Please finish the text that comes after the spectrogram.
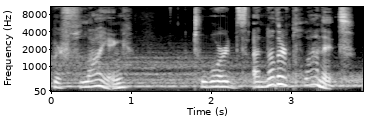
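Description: A woman's voice: medium pitch, expressive, slow, noisy background. A woman playing a jittery, queasy abductee. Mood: anxious. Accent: British. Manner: anxious, sarcastic. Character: anxious nauseous young woman named Jenny, abductee. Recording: music score underneath.

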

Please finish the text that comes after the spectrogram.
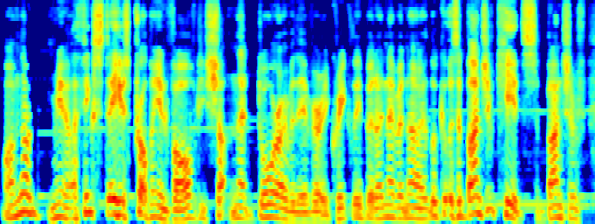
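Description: Give me a man playing a flustered, oversharing town crier with a bright, gravelly voice. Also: fairly high pitch, expressive, very fast, soft background music. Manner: rambling, flustered, comic oversharing. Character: flustered middle-aged male town crier, abandoned husband. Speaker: game master voicing a townsperson. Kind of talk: improvised tabletop roleplay.

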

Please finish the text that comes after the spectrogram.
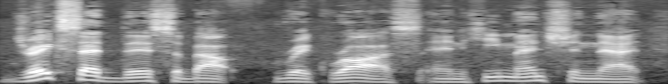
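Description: Man, podcast host, from Colombia, deep-ish voice, casual conversational. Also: a little slow. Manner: conversational, many restarts and "man". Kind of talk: casual interview chat.

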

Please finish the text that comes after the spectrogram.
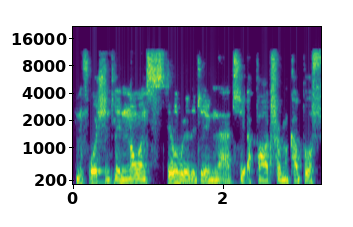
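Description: A young man from Estonia whose first language is Russian, giving an interview over a video call and speaking haltingly, with many fillers and restarts. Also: lowish voice, slightly rough, no room sound. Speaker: guest. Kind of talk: casual interview talk.

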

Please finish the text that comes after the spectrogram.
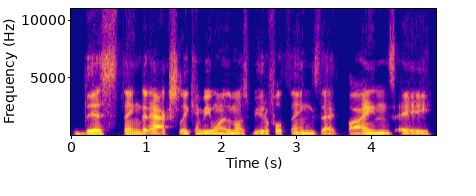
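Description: A man hosting an interview who works as a therapist, speaking in a measured, reflective way. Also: fairly low pitch, steady tone, dry recording, studio quality. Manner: measured and reflective, builds long thoughts. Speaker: host, therapist. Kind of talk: conversational interview.

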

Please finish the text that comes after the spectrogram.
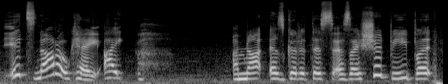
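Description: An actress playing a caring but exacting magic trainer in a naturalistic audio drama, frank and instructive in manner. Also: female voice, high voice, expressive, moderate pace, soft background music. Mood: apologetic, alarmed. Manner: frank, instructive, gently concerned.

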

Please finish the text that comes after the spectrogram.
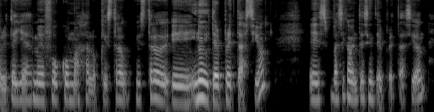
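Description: A woman's voice: medium pitch, creaky, mellow. A middle-aged Mexican woman, an interpreter, answering interview questions in a rambling way with many fillers and restarts. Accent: Mexican Spanish. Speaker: interpreter and translator guest.

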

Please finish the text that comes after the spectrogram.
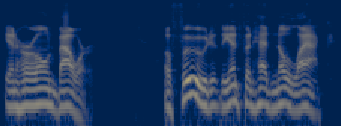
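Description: A man reads a storybook aloud as its host. His delivery is expressive, in the way of a storyteller, with occasional small stumbles over the words. His pitch sits in an ordinary middle range for a man. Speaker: storybook reader and podcast host. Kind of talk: storybook narration read aloud.

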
